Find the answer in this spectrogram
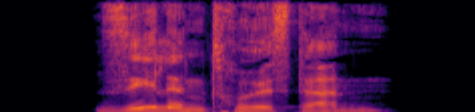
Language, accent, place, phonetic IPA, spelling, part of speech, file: German, Germany, Berlin, [ˈzeːlənˌtʁøːstɐn], Seelentröstern, noun, De-Seelentröstern.ogg
- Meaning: dative plural of Seelentröster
